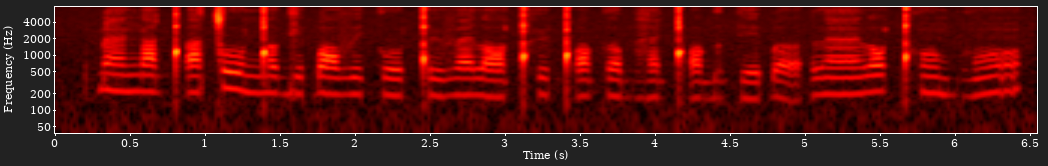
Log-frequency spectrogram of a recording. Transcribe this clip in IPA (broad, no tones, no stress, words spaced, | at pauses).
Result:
ɓæ̃ŋa ǃʼaǀoŋ͡ǃʌ ɡeɓɒve ko ǃʏvæ lɒǃʰʏ ǃʼɒkʌbʱæ ǃʼɒɡʌkeɓʌ | læ̃lɔ ǃʰõ bʱõ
